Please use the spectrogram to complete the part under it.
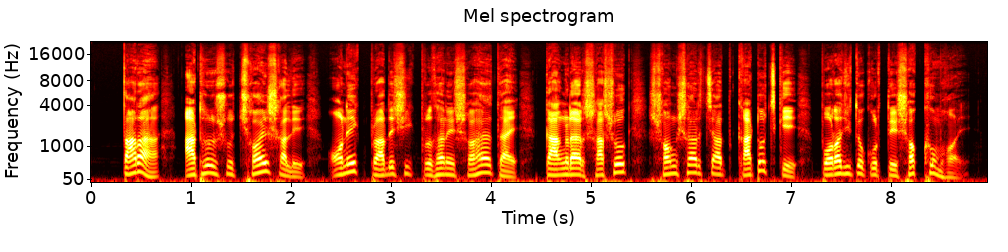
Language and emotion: Bengali, neutral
